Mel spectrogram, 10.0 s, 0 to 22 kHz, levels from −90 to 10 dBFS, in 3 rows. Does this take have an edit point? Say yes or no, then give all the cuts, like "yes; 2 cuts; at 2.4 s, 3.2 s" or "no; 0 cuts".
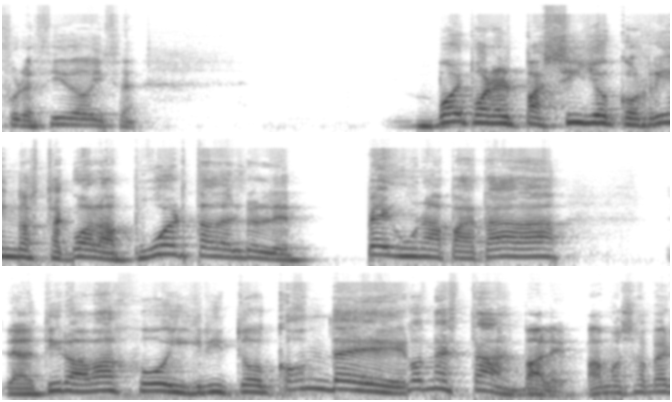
yes; 3 cuts; at 3.7 s, 4.6 s, 8.7 s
